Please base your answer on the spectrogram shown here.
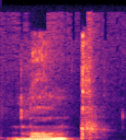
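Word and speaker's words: Moench: That's M O N C but pronounced Monk and drawn by the inimitable Paul Galaci.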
